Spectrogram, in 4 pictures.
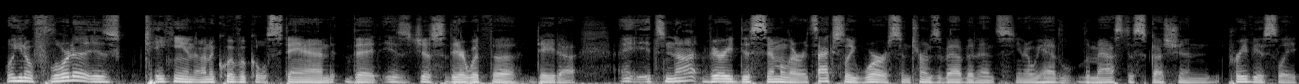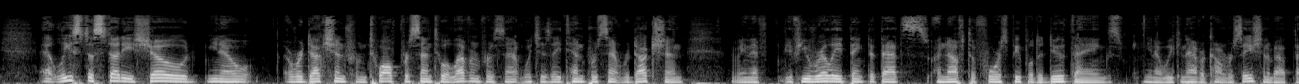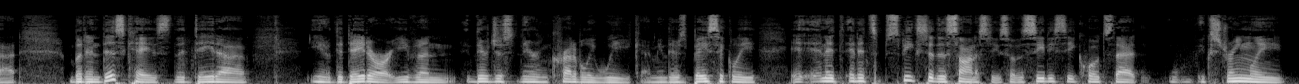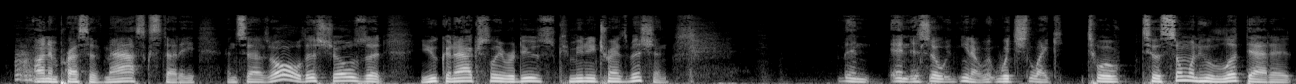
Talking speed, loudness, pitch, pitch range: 165 wpm, -17 LUFS, 120 Hz, 105-135 Hz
